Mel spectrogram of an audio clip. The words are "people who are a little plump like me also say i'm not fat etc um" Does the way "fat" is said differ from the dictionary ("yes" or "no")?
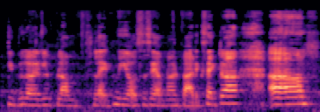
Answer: yes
